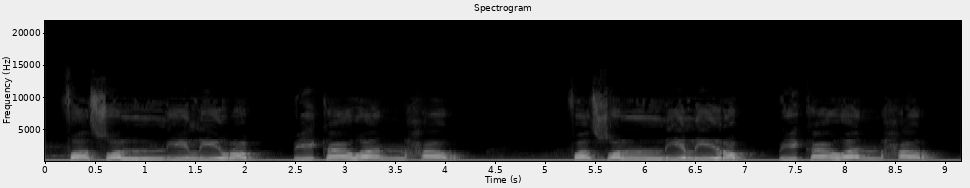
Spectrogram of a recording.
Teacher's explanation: maka ro harus dibaca tebal atau tafkhim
